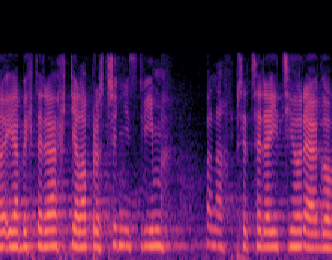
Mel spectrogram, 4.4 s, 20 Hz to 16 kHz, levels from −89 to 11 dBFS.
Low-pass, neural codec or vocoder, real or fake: 7.2 kHz; none; real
